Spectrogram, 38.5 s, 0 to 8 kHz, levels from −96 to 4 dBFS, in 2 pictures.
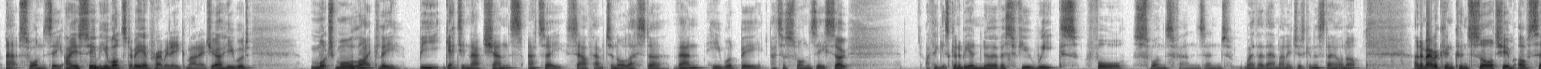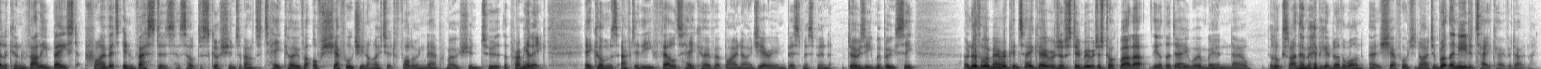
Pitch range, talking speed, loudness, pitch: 95-140 Hz, 200 wpm, -18 LUFS, 110 Hz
